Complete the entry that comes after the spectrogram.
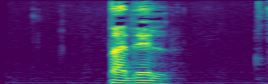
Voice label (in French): Padel Hispano, prononciation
